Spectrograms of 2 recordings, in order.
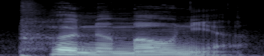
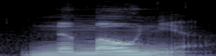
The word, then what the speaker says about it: pneumonia: not going to say pneumonia okay the p is silent so all i'm gonna say is pneumonia okay and uh pneumonia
